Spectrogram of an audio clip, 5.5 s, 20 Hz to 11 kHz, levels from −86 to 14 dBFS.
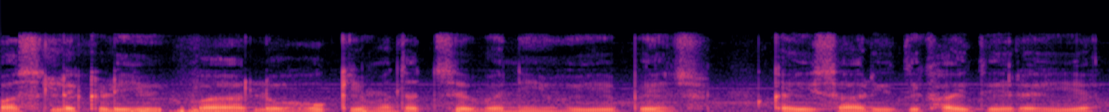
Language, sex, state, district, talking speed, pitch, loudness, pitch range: Hindi, male, Jharkhand, Ranchi, 175 wpm, 90 Hz, -19 LUFS, 85-90 Hz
